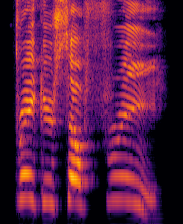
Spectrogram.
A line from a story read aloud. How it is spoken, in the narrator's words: Mickey yelled at them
